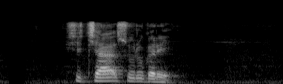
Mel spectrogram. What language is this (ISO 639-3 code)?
nep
